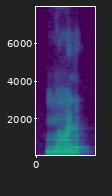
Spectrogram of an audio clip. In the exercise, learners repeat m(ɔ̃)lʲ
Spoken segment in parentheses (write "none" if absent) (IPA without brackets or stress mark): ɔ̃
